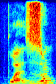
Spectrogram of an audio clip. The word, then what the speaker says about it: poison: Poisson es un pez, poison con la Z significa veneno, entonces es muy distinto hablar de un pez o de veneno, ¿no?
